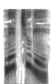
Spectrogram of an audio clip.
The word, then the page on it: ನೆಚ್ಚುಗೆ: neccuge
